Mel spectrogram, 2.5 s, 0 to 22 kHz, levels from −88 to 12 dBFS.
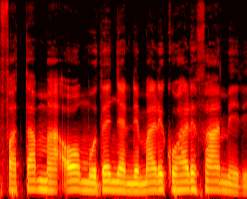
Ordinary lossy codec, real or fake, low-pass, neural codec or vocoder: none; real; none; none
